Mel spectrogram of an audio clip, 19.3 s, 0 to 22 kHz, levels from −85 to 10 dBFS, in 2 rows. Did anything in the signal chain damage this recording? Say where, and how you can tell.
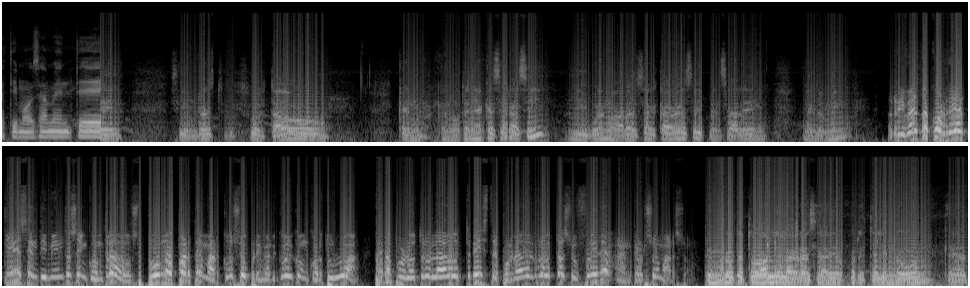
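Yes. From 0.99 s to the end, the audio turns dull and robotic, with a steady buzz at about 172 Hz and no clear drop in pitch. This points to a driver or buffer stage treating interleaved audio as planar. Each block of alternating left and right samples is split down the middle, so every half is played at half speed. A repeat rate of 172 Hz and a 5.8 ms block fit a 256-sample buffer.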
